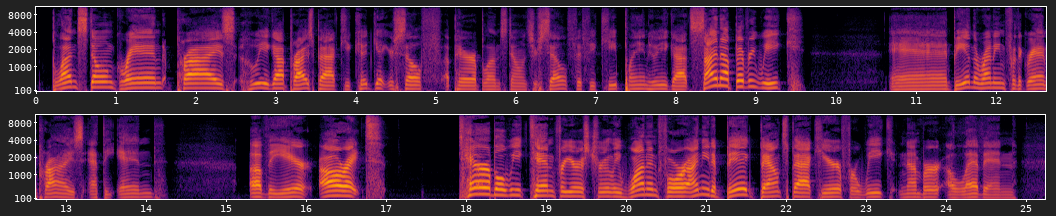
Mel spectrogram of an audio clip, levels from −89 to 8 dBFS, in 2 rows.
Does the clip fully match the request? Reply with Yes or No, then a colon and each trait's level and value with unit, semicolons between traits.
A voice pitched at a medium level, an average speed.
Yes: medium, 150 Hz; average, 155 wpm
